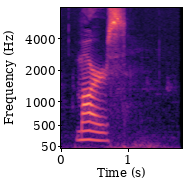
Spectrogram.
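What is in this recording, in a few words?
"mars", US English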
